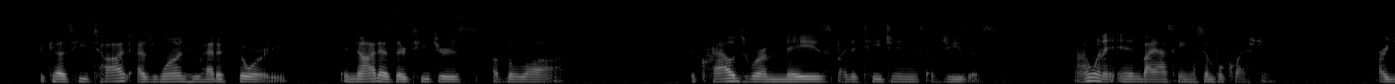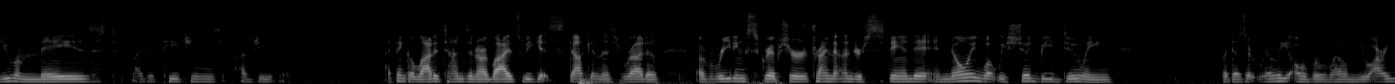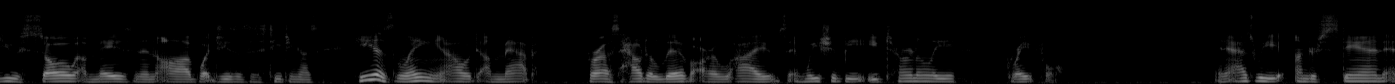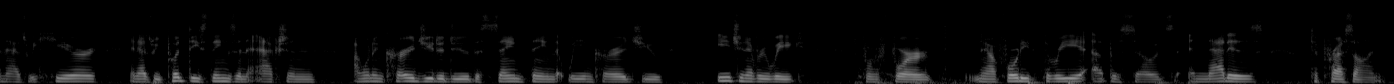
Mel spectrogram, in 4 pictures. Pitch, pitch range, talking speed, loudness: 125 Hz, 115-135 Hz, 170 wpm, -42 LUFS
